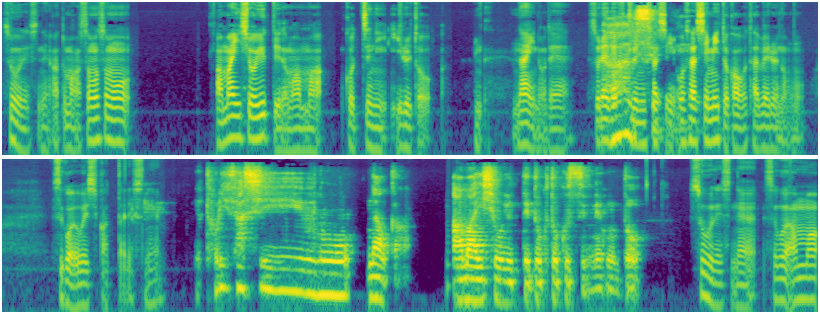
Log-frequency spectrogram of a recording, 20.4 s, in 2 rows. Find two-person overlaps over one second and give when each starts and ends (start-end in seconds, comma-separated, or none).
7.5-8.7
